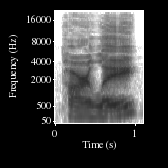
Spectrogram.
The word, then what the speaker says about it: parler: And remember that ER ending is an A sound. Again, it's regarder, parler, écouter.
